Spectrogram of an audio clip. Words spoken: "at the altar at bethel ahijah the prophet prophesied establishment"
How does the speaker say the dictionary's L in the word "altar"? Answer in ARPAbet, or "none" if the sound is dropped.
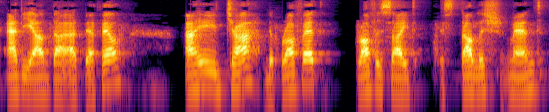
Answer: N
